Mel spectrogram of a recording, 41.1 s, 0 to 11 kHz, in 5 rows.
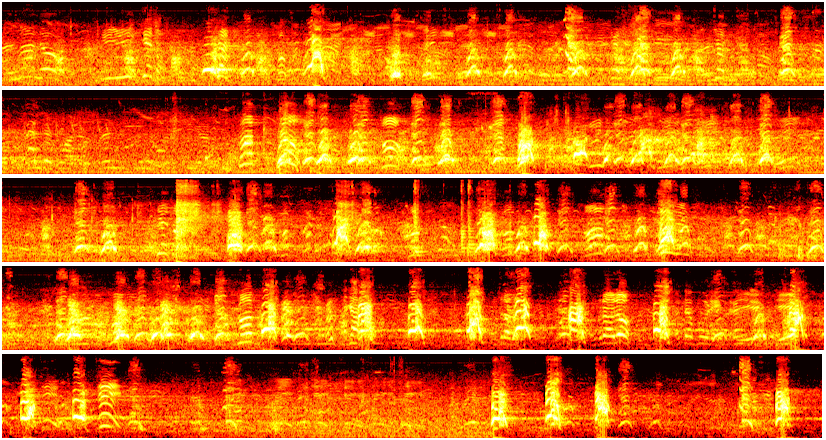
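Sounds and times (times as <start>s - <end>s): dog barking: 1.2s - 8.6s, 11.0s - 16.1s, 17.2s - 17.7s, 18.7s - 30.6s, 31.2s - 35.7s, 37.8s - 39.5s, 40.2s - 40.9s.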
